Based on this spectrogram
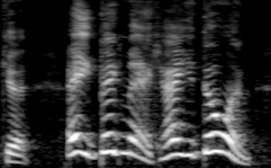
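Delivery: very high, youthful, younger-sounding character voice. Showing how a character's voice should sound instead, in a higher voice. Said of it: "it needs to be more like this".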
